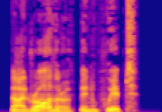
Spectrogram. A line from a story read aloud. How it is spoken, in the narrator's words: he mutters, wincing as he tries to turn his neck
